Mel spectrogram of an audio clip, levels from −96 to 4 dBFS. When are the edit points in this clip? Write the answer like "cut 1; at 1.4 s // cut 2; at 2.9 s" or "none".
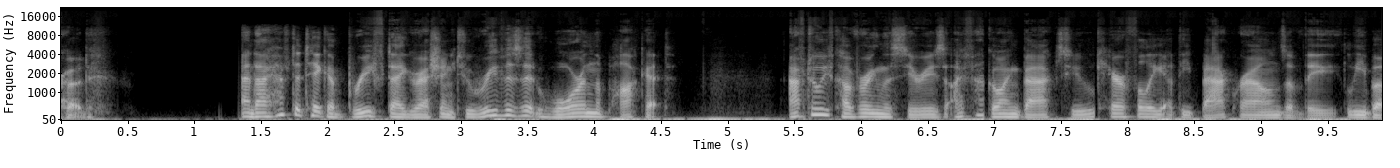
cut 1; at 3.0 s // cut 2; at 5.8 s // cut 3; at 6.9 s // cut 4; at 7.7 s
